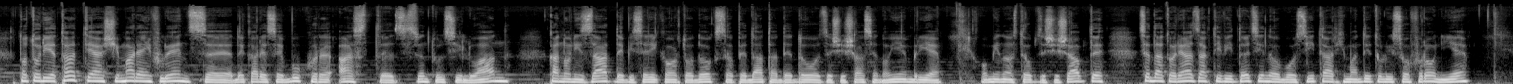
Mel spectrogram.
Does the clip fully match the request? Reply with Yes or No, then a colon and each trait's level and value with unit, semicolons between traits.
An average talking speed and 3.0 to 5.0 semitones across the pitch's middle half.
No: slow, 110 wpm; average, 4.6 semitones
